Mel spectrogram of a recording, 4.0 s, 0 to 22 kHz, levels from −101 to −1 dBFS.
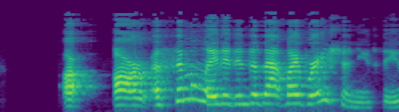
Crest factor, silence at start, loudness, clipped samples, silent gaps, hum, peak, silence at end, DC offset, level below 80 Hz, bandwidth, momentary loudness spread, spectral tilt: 16 dB; 0.6 s; -20 LUFS; under 0.1%; none; none; -4 dBFS; 0 s; under 0.1%; -72 dBFS; 14 kHz; 11 LU; -1.5 dB/octave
